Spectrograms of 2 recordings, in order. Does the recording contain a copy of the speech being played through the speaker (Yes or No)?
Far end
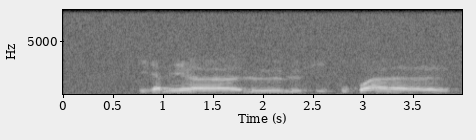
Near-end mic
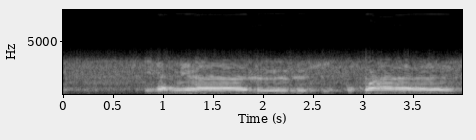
Yes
